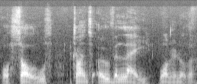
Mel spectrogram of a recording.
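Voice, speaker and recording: Deep-voiced man explaining, with noisy background. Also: fairly even intonation, moderate pace. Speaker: video commentator explaining game voice lines. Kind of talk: informal explanatory commentary.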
